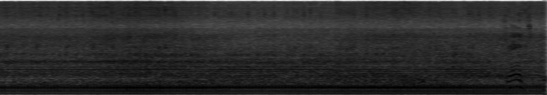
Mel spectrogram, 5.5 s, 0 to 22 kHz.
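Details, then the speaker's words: Predator 8750-watt Harbor Freight generator after carburetor replacement to fix a no-start, electric start: steady, even drone at constant pitch, much quieter, no misses, surging or knocks; normal running. "God, it sounds so much quieter."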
